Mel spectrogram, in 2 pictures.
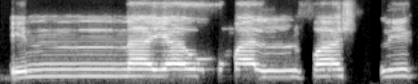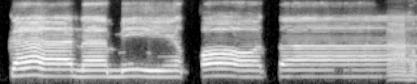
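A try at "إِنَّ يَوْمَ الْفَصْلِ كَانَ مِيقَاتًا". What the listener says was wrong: Bagus ya.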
